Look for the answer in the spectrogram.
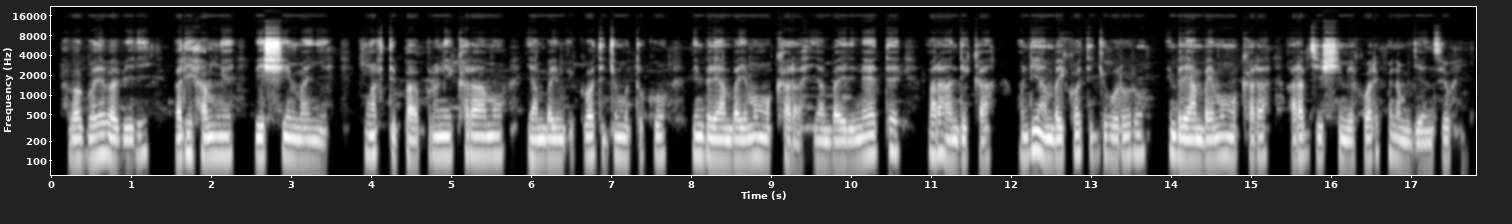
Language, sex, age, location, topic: Kinyarwanda, male, 25-35, Kigali, health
